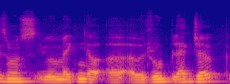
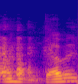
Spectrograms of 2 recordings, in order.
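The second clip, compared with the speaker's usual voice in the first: put-on confused delivery. Mimicking another player's claim in two truths one lie: imitating a confused tone. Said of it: "You sound so confused when you say that".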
